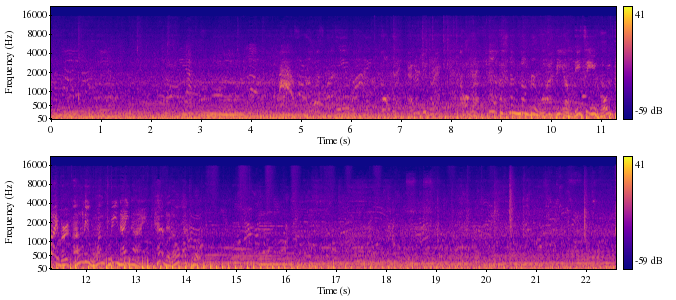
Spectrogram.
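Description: Footsteps tap steadily on paving.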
